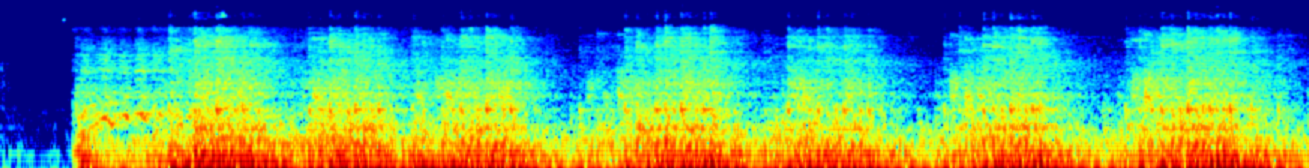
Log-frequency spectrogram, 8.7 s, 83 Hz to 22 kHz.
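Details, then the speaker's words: 1964 Chevy Corvair with the exhaust fallen off, running only on starter fluid: loud, rough running with a hard knock under the roar. The cause is unknown; the owner hopes it goes away. "so there it was running but it was running completely off starter fluid and it didn't sound really good as you could hear it was knocking pretty hard"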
